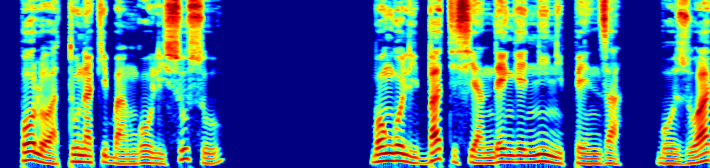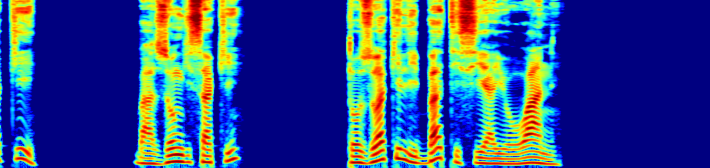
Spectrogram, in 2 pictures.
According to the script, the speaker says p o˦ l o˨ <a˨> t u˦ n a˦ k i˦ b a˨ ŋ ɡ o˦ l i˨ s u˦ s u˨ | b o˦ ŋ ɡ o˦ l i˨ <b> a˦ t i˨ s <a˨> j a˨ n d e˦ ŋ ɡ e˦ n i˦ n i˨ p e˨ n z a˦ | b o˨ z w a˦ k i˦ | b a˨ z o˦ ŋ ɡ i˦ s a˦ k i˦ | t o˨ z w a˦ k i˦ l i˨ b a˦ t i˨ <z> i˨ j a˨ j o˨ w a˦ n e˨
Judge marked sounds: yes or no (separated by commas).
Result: yes, yes, no, no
